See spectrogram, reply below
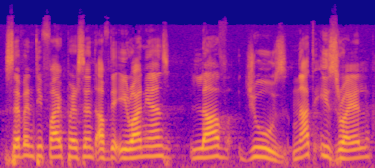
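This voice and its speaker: A man speaking on a conference panel in English, emphatic and repeating himself, with halting phrasing. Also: high voice. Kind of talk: panel discussion. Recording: reverberant conference hall.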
